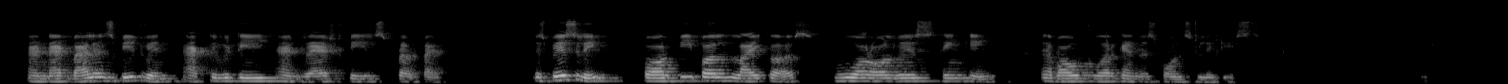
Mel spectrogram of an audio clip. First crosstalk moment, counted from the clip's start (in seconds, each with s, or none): none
